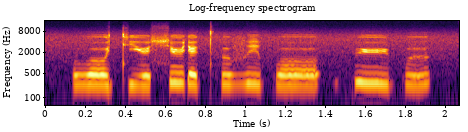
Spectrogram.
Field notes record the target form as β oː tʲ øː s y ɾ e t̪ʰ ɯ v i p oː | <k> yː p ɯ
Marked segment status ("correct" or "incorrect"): incorrect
